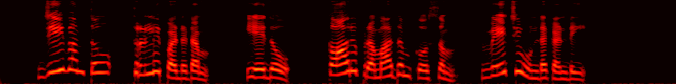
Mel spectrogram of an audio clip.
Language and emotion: Telugu, neutral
